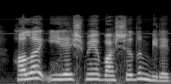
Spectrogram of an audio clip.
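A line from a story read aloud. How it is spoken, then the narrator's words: Low, awed voice. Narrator (Turkish): dedi alçak ve huşu dolu bir sesle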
